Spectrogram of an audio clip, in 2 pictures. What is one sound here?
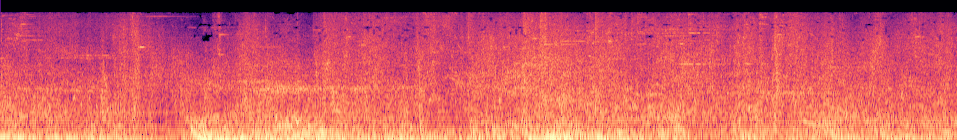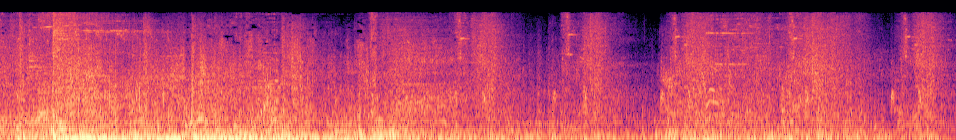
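Game spells blast and crackle in rapid bursts during a fight.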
